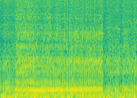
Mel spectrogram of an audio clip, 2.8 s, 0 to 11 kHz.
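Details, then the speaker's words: Scrambler built from a 2010 Triumph Bonneville SE, on its first ride after fixes for oil leaks, misfiring, a leaking banjo bolt and a snug rear wheel bearing: steady, even twin drone under load that drops smoothly off throttle; no misfire, running well. "you can hear, she sounds spectacular. Ride's really nice."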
